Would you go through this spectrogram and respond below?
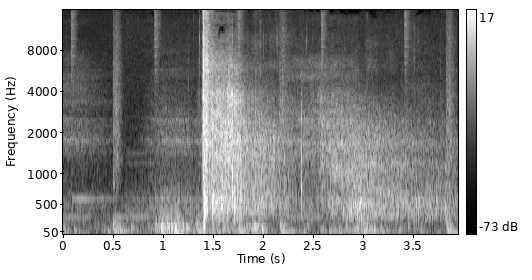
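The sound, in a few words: rifle gunshot at whitetail deer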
